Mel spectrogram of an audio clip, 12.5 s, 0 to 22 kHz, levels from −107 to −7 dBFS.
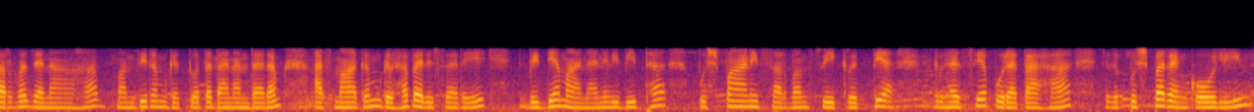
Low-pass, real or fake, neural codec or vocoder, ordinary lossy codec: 3.6 kHz; real; none; none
